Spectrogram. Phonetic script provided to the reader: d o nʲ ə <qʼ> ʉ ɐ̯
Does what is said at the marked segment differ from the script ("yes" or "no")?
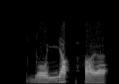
yes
